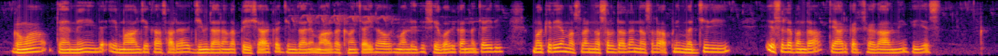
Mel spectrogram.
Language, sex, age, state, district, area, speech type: Dogri, male, 60+, Jammu and Kashmir, Udhampur, rural, spontaneous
